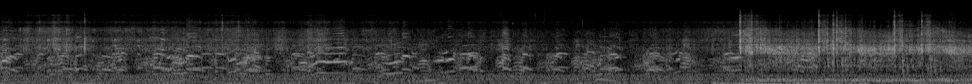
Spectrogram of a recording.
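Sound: geese honking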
